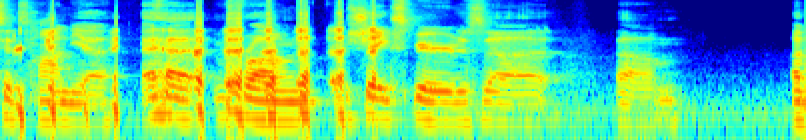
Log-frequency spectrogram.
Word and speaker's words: Titania: Everyone and their grandmother, myself included, back way back in the day, pronounced it to uh Titania. But yes, it is in fact Tatana from Shakespeare's uh um A Midnight Summer's Dream.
